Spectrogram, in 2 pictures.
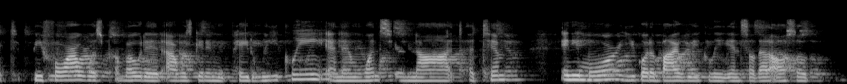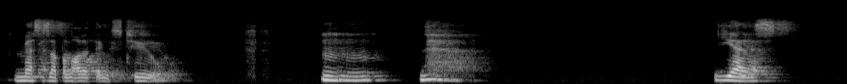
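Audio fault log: Throughout: echo with no canceller. The talker's speech returns roughly 150 ms later as a quieter, thinner copy about 10 dB down, because the far end's loudspeaker feeds its microphone and nothing subtracts that before it travels back.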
